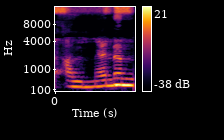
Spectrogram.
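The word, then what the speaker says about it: Ullmann: मिलता है plus 2COI, तो इसको बोलते हैं अल्मन रिएक्शन। ओके, या अल्मेन रिएक्शन भी बोल देते हैं कोई, या अल्मेनन रिएक्शन भी बोल देते हैं। अल्मन, मैं तो चाहूंगी आप इसको ऐसे प्रोनाउंस करो, अल्मन रिएक्शन।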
